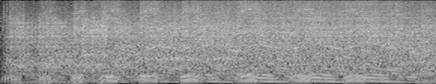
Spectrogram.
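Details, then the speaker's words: Motorcycle that had died, now running on a substitute IC Z-Con ignition module plugged in: small single-cylinder engine running steadily with a low throbbing beat; fires and keeps going, ignition working. "Anh em chúng ta chỉ cần con IC Z con cắm vào phát là lổ được máy ngay."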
